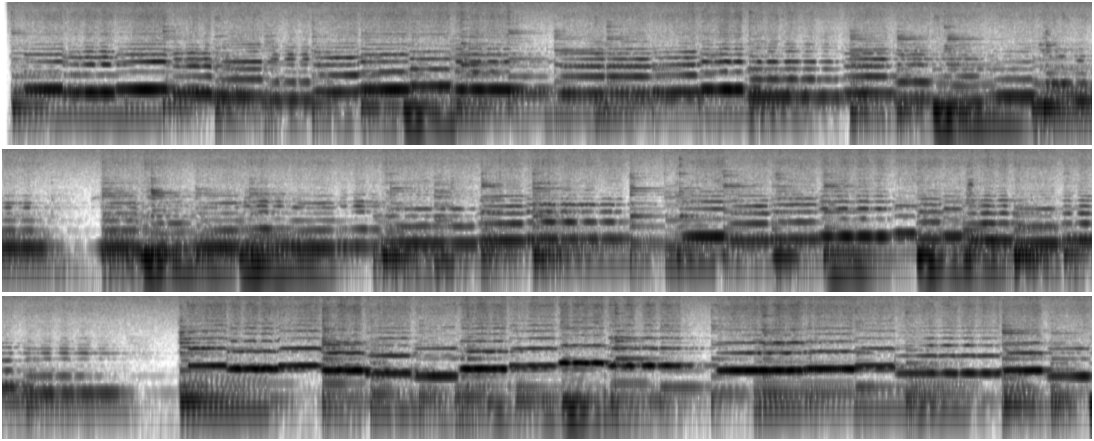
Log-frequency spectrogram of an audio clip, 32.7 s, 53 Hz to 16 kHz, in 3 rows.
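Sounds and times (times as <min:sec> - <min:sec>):
classical guitar: 0:00.0 - 0:32.7
flute: 0:00.1 - 0:32.7.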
